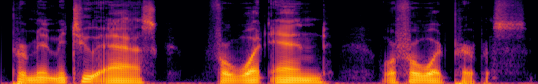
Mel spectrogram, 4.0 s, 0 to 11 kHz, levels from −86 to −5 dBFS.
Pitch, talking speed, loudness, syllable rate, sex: 80 Hz, 165 wpm, -21 LUFS, 4.4 syllables/s, male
